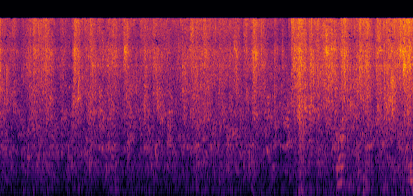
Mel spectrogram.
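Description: Bathroom tap running steadily while something is rinsed under the stream, a constant close gush of water that shifts slightly midway with a brief splash.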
